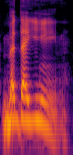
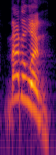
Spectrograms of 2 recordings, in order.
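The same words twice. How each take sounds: First: The name is said with Spanish-style sounds. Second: The name is said with English reading sounds. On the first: The speaker wants to sound knowledgeable. "I pronounce it like a, like a like a news anchor" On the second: It is how the name reads to an English speaker. "That's what it reads. I'm an English speaker"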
